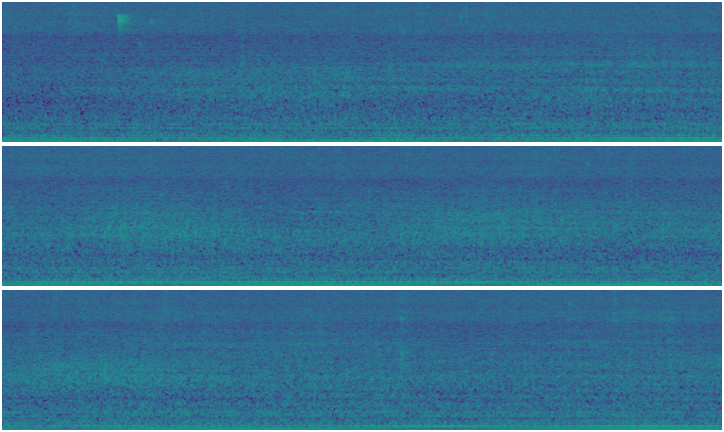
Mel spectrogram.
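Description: Wind blows steadily across a microphone outdoors.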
